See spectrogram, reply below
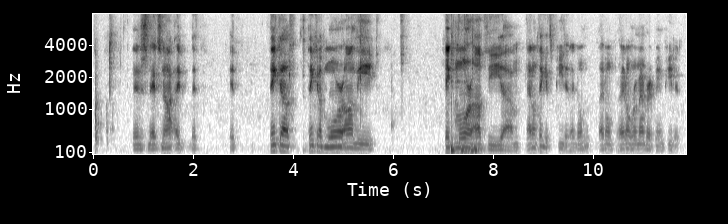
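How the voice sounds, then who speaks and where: A man with a Minnesota accent hosting a casual live whiskey chat, rambling and laughing, clearing a frog from his throat. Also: sits low, measured pace, pauses often, fairly bright tone, a little hiss or hum. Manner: laid-back, rambling, laughs often. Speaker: whiskey show host.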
